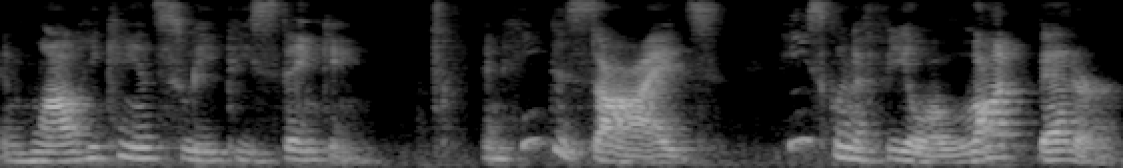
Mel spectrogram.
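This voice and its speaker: A woman reading a storybook aloud to young children as a teacher, pausing to explain it simply and ask questions in a deliberate, instructive way. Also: low voice, animated, fairly bright tone. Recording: roomy echo, distant microphone.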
